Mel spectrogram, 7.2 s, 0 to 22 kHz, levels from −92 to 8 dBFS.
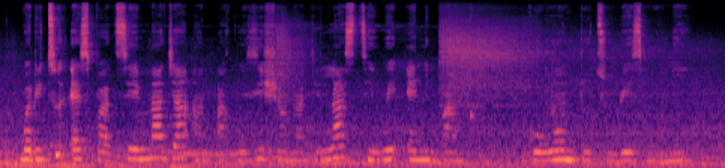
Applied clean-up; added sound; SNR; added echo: none; Bus / Engine; 6 dB; none.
